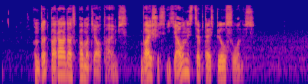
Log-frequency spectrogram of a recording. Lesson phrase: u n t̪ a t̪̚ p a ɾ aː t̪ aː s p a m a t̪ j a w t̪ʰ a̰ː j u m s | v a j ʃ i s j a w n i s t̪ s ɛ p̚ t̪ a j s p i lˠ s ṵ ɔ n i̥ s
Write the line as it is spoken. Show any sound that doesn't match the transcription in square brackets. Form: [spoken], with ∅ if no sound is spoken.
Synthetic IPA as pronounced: u n t̪ a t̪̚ p a ɾ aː [d̪] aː s p a m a t̪ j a w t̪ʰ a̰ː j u m s | v a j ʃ i s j a w n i s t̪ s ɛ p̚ t̪ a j s p i lˠ s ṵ ɔ n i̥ s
